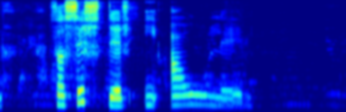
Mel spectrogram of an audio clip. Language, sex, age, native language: Icelandic, female, 10, Icelandic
